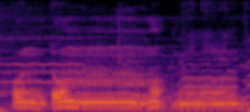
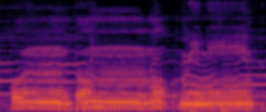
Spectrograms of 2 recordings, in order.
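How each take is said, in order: Both takes have the same delivery.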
